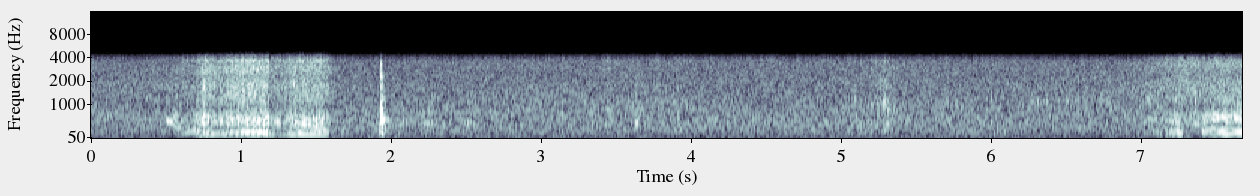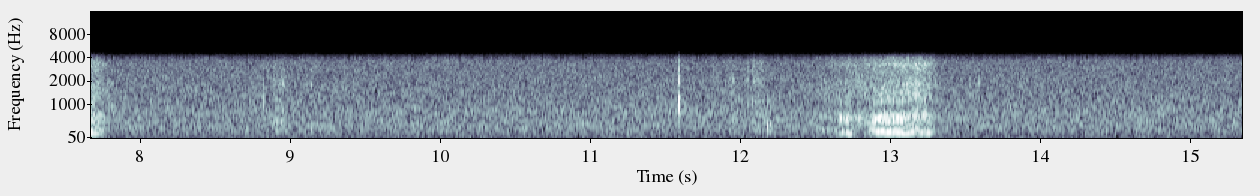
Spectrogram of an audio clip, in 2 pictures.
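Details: Pet dog named Baron, sound asleep, snoring so loudly it resembles a sudden rumble of the ground: three deep, rasping snores about every six seconds, with quiet breathing between them.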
